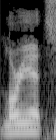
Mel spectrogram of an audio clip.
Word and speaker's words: laureates: Did I say that right? Laureates? – Yep.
